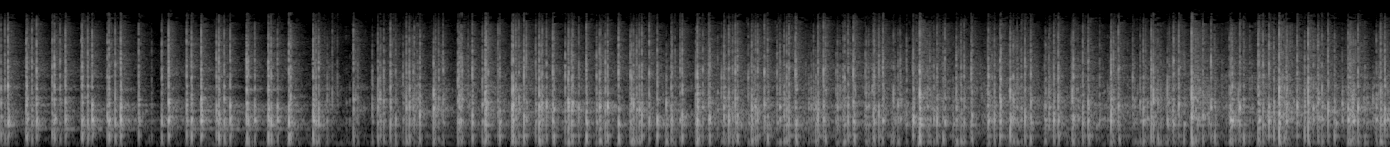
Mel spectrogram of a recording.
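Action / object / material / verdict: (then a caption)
tap / small lump of coal / coal / none. A small piece of coal retrieved from the Titanic wreckage is tapped rapidly and continuously. The taps are quick, dry, bright clicks with almost no ring and very little low end, running steadily for the whole stretch.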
